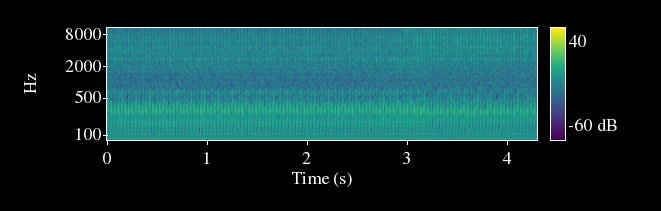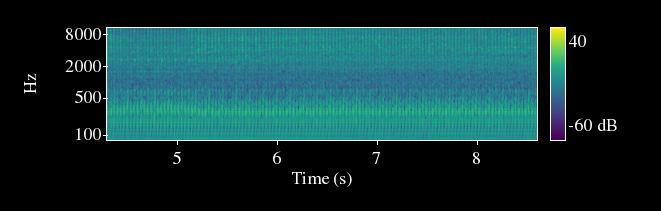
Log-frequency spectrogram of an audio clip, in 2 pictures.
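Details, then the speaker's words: Barn-find Willys Jeep, 4-cylinder, year unknown, now idling after its fuel pump stopped leaking: steady even idle around three and a half beats per second, low chugging exhaust with no misses; runs much better. "Boy, it likes that a lot better, don't it?"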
